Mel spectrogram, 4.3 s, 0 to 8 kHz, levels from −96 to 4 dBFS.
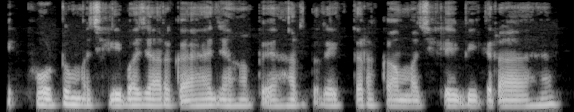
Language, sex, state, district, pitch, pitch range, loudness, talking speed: Magahi, male, Bihar, Jahanabad, 120 Hz, 115-125 Hz, -21 LUFS, 265 wpm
